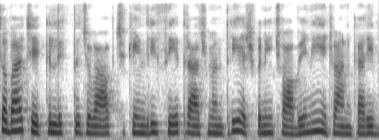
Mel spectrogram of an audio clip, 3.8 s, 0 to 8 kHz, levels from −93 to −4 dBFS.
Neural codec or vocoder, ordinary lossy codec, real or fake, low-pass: codec, 44.1 kHz, 7.8 kbps, DAC; none; fake; 7.2 kHz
